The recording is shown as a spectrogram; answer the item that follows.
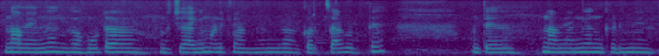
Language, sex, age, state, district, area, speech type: Kannada, female, 18-30, Karnataka, Koppal, rural, spontaneous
